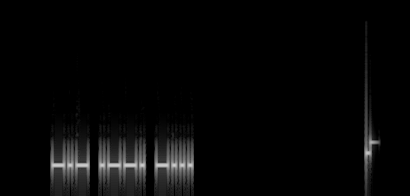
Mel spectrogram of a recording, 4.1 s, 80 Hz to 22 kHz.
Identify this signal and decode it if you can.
Morse code, heard as a keyed tone, about 29 wpm, 700 Hz. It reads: KPB
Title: USA Call Sign Postfixes - 3 Letters 30wpm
